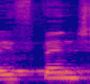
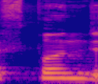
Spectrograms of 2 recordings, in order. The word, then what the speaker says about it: sponge: होता है मोटा सा, वो स्पेंच नहीं होता, वो एक्चुअल वर्ड क्या है, स्पंज है। कभी आपने फोकस ही नहीं किया होगा कि हम इंग्लिश बोल रहे हैं और वो क्या है वर्ड, इसकी स्पेलिंग क्या है, ठीक है। तो ये स्पंज है एक्चुअल, SPONGE, स्पंज।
